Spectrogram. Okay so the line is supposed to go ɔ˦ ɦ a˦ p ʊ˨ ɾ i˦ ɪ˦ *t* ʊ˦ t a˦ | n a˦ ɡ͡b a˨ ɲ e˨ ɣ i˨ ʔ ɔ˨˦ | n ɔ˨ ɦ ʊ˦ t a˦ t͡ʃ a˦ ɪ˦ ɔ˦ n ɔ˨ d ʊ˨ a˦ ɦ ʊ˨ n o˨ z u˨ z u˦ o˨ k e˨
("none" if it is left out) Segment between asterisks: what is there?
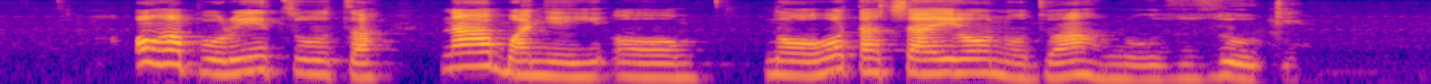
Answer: t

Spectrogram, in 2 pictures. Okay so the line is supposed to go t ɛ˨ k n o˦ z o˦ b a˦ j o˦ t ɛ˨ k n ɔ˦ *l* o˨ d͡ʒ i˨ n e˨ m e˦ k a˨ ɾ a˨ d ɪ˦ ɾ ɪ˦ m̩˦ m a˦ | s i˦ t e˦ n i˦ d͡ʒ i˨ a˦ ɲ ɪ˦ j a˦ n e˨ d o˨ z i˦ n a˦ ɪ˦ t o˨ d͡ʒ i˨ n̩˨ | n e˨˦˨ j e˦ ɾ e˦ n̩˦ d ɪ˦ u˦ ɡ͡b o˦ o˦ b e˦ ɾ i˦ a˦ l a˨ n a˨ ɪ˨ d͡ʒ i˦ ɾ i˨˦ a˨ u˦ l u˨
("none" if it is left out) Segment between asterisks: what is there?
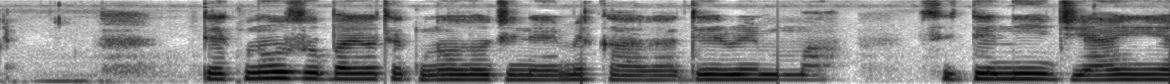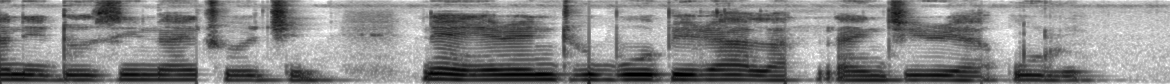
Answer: l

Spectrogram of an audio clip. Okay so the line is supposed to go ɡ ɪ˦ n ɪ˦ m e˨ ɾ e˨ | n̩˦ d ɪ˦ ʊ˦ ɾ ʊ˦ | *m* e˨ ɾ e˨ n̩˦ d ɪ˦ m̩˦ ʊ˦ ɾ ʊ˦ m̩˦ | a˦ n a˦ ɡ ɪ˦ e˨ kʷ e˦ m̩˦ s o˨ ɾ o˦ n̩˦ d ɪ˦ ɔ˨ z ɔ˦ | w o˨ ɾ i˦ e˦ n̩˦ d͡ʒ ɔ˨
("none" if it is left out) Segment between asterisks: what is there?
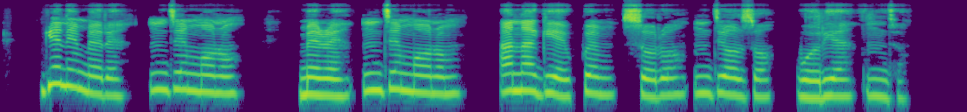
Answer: m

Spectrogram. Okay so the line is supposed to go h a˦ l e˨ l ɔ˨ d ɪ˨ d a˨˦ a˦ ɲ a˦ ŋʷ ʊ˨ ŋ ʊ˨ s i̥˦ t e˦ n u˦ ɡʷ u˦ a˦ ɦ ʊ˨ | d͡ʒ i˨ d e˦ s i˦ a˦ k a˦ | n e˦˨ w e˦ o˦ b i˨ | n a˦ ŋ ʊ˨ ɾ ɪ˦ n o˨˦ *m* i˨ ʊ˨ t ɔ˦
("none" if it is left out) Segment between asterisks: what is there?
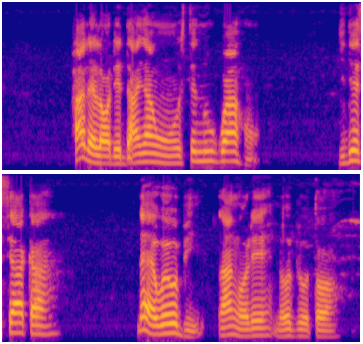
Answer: b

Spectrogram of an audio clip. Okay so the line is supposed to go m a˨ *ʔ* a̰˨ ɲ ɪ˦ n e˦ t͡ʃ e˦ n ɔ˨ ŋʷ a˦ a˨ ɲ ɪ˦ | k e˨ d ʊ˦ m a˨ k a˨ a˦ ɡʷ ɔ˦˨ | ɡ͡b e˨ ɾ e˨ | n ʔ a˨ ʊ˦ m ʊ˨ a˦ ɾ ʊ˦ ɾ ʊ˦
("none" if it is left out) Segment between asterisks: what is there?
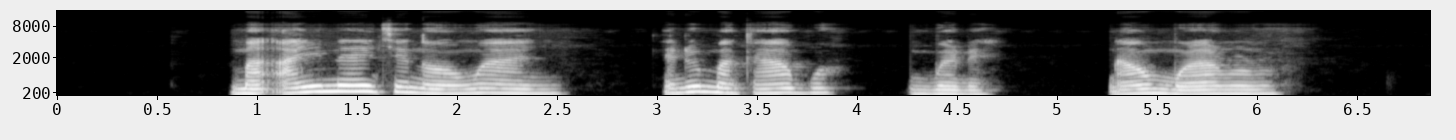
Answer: ʔ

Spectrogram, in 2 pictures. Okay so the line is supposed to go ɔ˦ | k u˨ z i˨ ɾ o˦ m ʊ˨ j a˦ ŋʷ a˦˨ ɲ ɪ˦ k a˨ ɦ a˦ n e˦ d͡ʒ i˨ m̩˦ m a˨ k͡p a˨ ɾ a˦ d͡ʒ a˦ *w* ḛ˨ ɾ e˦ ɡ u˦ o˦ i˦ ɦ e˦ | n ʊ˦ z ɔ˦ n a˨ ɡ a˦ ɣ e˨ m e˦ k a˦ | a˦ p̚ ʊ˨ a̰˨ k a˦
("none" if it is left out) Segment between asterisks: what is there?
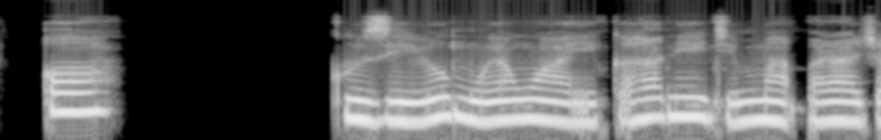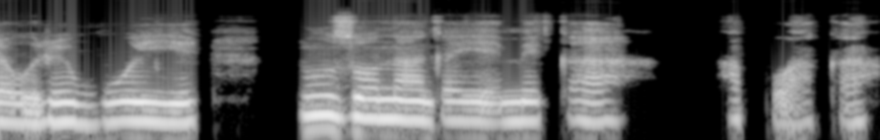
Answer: w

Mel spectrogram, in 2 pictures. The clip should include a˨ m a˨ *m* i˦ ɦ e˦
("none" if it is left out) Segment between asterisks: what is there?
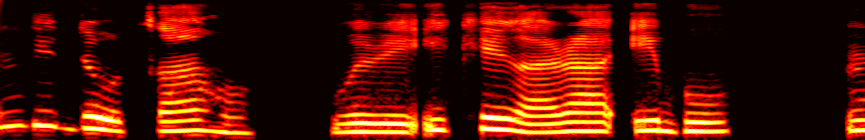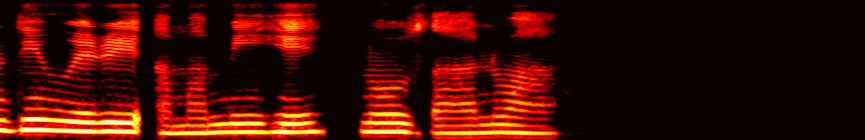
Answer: m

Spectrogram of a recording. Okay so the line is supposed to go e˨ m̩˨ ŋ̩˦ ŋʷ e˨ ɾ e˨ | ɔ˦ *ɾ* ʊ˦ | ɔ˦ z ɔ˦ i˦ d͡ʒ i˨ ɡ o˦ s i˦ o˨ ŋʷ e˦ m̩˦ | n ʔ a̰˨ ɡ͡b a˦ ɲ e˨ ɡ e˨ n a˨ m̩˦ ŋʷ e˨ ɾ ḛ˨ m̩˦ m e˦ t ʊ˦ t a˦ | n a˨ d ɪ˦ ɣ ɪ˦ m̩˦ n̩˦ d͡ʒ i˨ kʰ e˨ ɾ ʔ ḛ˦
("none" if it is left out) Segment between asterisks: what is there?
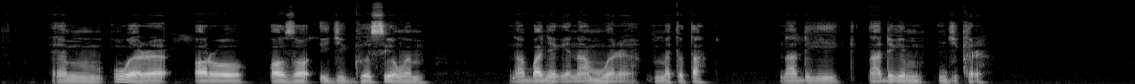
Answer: ɾ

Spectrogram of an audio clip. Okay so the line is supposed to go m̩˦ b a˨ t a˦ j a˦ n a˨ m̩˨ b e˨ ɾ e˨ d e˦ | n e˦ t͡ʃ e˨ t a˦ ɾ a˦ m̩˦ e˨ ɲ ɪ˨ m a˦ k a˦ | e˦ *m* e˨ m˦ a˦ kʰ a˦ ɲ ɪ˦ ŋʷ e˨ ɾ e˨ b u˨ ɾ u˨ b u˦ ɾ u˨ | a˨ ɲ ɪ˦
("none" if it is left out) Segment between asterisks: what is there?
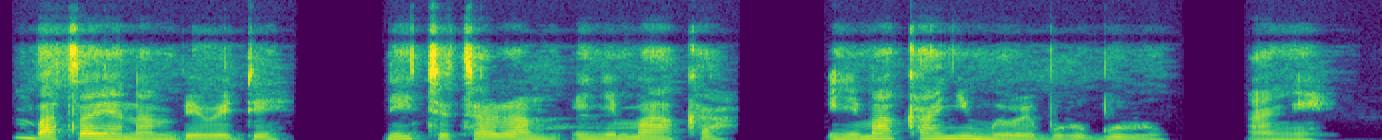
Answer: ɲ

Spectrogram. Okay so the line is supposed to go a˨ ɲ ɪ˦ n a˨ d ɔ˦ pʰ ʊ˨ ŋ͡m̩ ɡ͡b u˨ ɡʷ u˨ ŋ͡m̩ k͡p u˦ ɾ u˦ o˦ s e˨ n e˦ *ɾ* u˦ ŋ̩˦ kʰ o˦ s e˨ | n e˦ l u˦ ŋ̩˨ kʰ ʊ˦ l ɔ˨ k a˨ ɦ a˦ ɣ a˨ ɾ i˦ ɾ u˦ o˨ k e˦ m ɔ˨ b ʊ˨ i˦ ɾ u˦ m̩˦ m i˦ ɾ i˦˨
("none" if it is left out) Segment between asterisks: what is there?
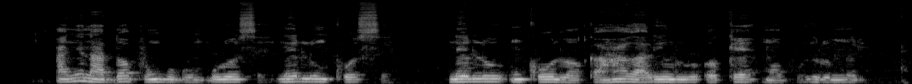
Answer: l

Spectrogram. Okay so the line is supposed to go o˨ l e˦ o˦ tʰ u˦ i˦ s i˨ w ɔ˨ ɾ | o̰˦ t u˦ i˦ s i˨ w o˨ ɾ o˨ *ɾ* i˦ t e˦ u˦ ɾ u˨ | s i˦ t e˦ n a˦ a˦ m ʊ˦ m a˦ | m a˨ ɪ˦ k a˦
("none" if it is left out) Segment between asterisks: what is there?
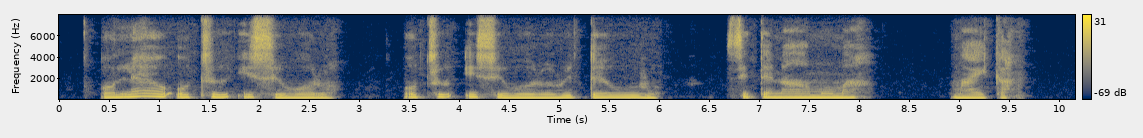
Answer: ɾ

